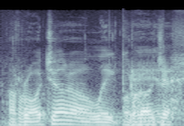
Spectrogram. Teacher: the way we roll our R's is very like French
